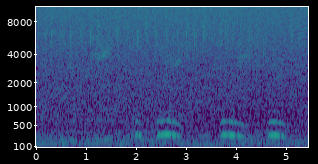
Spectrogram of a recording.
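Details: Deep, muffled hooting from a male great horned owl, Palos Verdes, Labor Day weekend 2013; a brief soft note followed by three longer low hoots roughly a second apart, with faint distant background sounds.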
